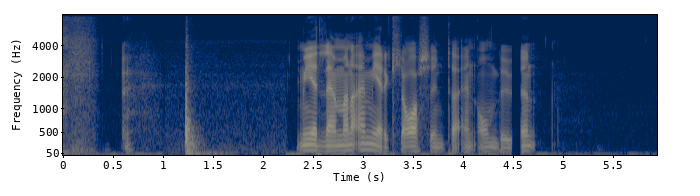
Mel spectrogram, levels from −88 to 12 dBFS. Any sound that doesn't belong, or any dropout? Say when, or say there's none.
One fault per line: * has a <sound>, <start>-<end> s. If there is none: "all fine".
* has a thud, 1.2-1.7 s
* has a dropout, 4.5-4.6 s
